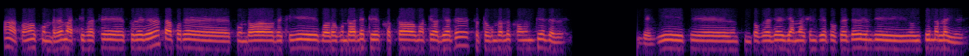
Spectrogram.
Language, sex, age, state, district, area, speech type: Odia, male, 60+, Odisha, Dhenkanal, rural, conversation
